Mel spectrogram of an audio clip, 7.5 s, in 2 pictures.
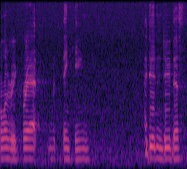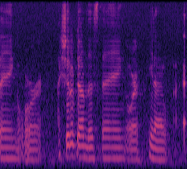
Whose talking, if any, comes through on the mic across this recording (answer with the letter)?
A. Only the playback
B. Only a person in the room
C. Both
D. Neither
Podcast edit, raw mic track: A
